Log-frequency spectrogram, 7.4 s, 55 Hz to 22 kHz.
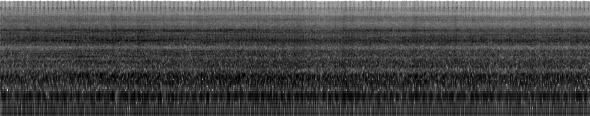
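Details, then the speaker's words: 1988 Toyota pickup, 22RE, after rewiring the starter relay (new wire with 30 A fuse to battery positive) and cleaning its contacts: the engine starts right up and settles into a steady, smooth idle with no misses or knocks. "as you guys saw it started right up there"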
